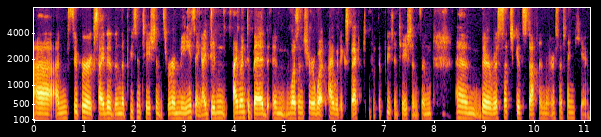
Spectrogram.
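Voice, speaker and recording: A soft-spoken woman talks at a moderate pace with a very deep, low pitch. Her tone is dark and mellow, and her intonation is fairly even. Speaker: hackathon facilitator. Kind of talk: casual reflection on video call. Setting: video call from home. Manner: halting.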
